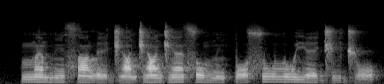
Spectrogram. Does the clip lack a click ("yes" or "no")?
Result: yes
